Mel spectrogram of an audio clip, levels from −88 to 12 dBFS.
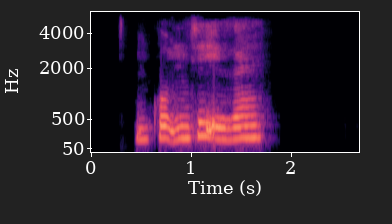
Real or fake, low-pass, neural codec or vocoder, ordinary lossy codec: fake; 5.4 kHz; vocoder, 22.05 kHz, 80 mel bands, Vocos; AAC, 24 kbps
